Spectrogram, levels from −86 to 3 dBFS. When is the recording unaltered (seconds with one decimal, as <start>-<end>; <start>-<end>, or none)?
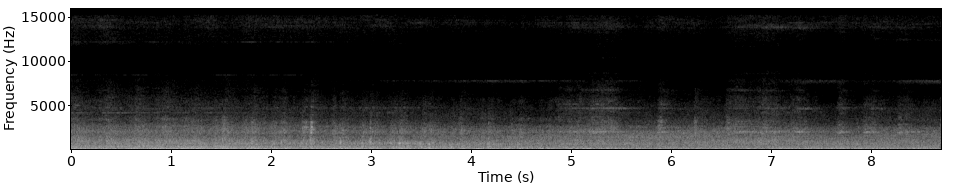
0.0-8.7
